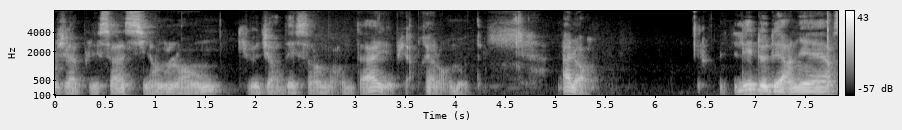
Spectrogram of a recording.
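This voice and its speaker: A man's voice: low-pitched, darkish tone, slight background noise. A man teaching a language lesson, patient and explanatory, often repeating and rephrasing himself. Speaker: Thai teacher.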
